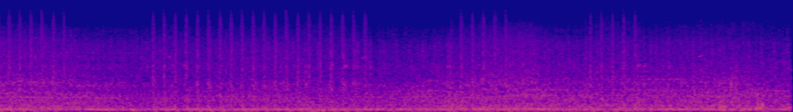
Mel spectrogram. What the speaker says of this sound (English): We got some gunfire up ahead.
